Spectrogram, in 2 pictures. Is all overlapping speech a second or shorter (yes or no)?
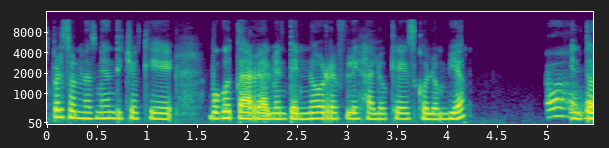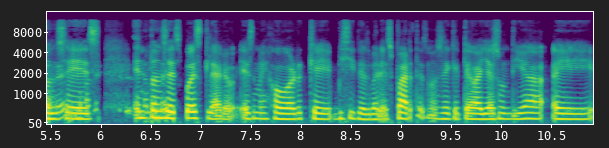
no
